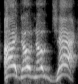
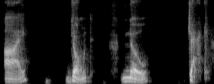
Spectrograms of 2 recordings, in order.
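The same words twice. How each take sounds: First: It is yelled loudly, at full voice. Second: It is said at a normal volume.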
